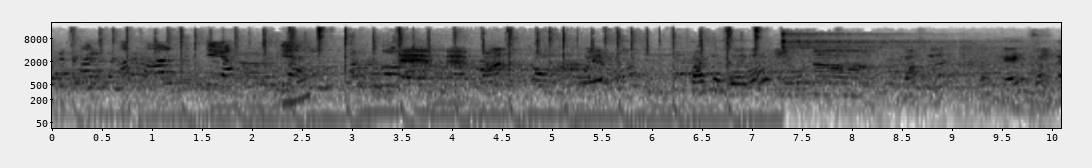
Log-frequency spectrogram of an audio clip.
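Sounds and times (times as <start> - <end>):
background chatter: 0.0 - 10.0
children talking and calling: 0.0 - 10.0.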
